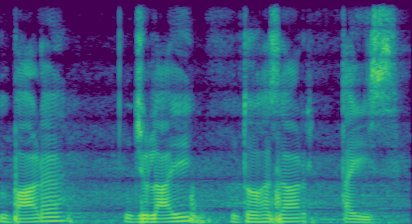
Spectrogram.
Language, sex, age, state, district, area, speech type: Urdu, male, 18-30, Bihar, Saharsa, urban, spontaneous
